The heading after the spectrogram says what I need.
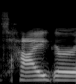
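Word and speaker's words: TIGHAR: Um, this is uh this group called Tiger. That's how it's pronounced.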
